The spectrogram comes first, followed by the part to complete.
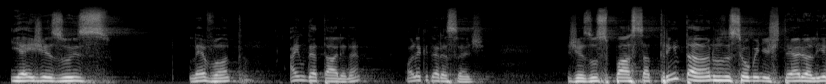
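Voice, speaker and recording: A Brazilian man preaches a sermon in a church, his voice sitting a little high yet very dark and mellow. He keeps asking the room rhetorical questions and slips into quoted prayers. A long hall reverb trails each phrase. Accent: Brazilian Portuguese. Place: church sanctuary, live service.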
